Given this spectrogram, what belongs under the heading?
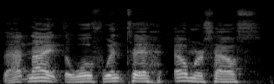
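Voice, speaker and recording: A man narrating a children's fairy tale aloud in an expressive storytelling style. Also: medium pitch, measured pace, slight background noise. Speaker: storybook reader.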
